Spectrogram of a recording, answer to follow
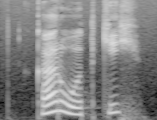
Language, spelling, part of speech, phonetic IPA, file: Russian, короткий, adjective, [kɐˈrotkʲɪj], Ru-короткий.ogg
- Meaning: 1. short, brief 2. intimate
